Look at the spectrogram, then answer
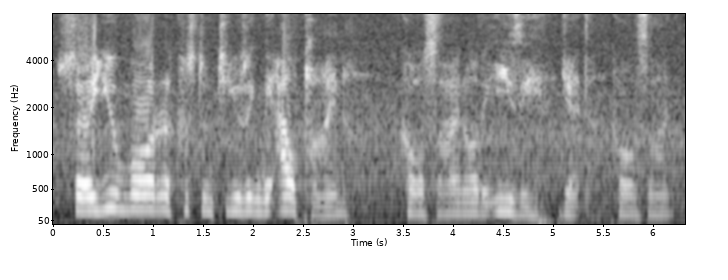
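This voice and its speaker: A man's voice: a little high, fairly even intonation, a little slow. Yorkshire man chatting on a live stream. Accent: Yorkshire English. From Sheffield, England. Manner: chatty, informal, thinking aloud. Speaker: flight simulator livestreamer. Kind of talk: casual live-stream commentary, chatting with viewers. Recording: clear background noise.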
